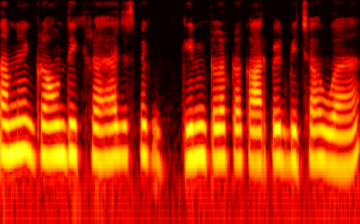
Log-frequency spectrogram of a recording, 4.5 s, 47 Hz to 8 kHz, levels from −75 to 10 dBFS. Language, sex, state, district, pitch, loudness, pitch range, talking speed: Hindi, female, Chhattisgarh, Bastar, 210 Hz, -16 LUFS, 200-225 Hz, 185 wpm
